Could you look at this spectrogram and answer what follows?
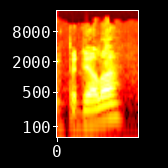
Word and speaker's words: Padilla: match right now with lean Hollenberg uh Brenda Padilla and that is the correct pronunciation and Stephanie Nation who shot up with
